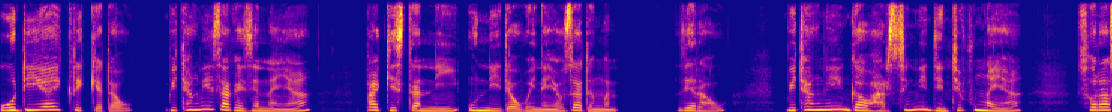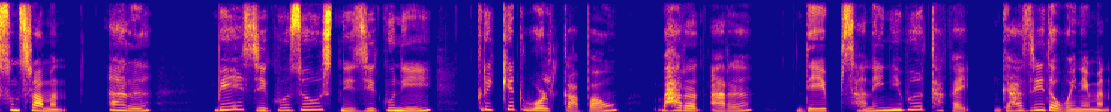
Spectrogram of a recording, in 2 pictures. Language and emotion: Bodo, neutral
